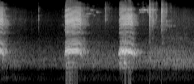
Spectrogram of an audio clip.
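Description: Birds cawing loudly: two harsh, raspy caws about a second apart, with a few fainter short squawks and chirps in between and after, no voices.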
